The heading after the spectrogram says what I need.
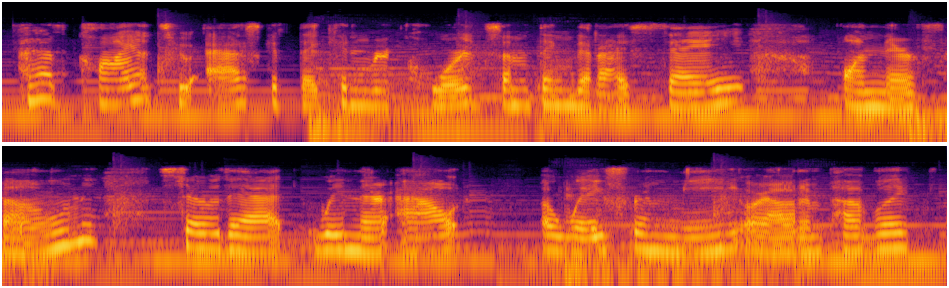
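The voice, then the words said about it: A comforting regional accent. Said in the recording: “my accent is comforting to them”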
